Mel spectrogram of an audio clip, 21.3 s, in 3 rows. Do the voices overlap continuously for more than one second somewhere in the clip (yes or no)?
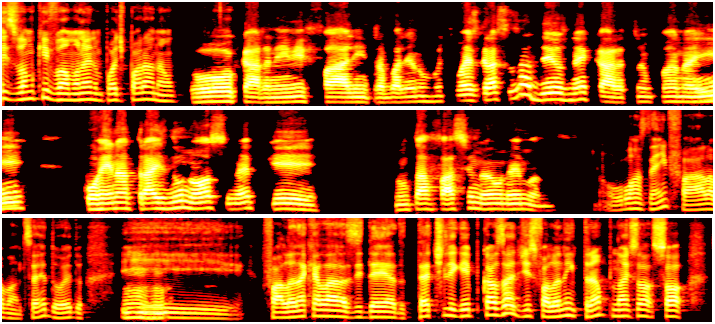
no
